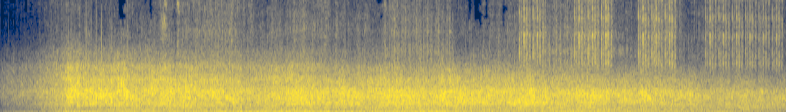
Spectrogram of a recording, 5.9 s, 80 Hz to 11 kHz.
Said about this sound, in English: The 96-year-old monarch took a salute on the balcony as military planes flew overhead.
